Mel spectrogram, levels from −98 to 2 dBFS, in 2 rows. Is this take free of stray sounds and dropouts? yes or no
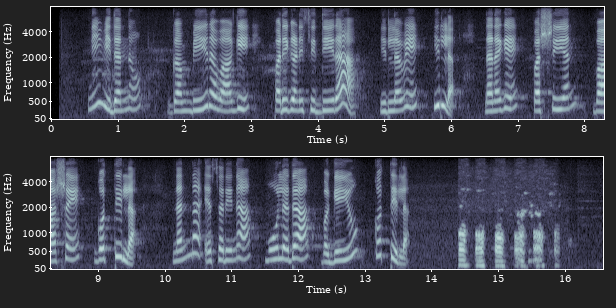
no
